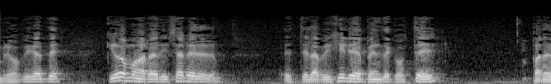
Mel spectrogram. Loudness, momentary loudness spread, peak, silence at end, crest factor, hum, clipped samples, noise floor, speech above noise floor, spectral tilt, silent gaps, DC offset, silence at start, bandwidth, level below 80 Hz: -14 LUFS; 8 LU; -2 dBFS; 0 s; 14 dB; none; under 0.1%; -39 dBFS; 26 dB; -7 dB/octave; none; under 0.1%; 0 s; 10.5 kHz; -42 dBFS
